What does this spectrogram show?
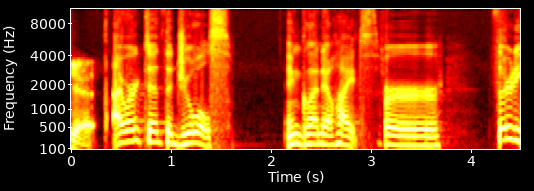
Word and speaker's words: Jewel: When it was right next to our baseball fields, but don't ever ever pronounce Jewel with a S.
